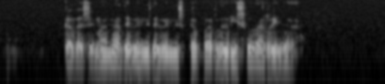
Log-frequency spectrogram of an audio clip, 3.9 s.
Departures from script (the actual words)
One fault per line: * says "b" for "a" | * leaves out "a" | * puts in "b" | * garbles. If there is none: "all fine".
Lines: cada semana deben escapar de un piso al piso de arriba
* puts in "deben"
* leaves out "un piso al"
